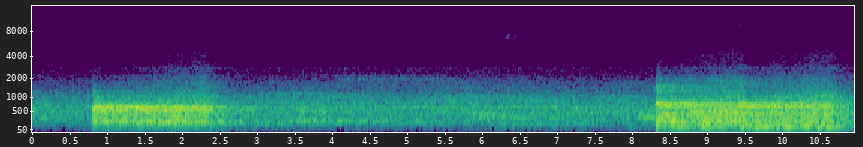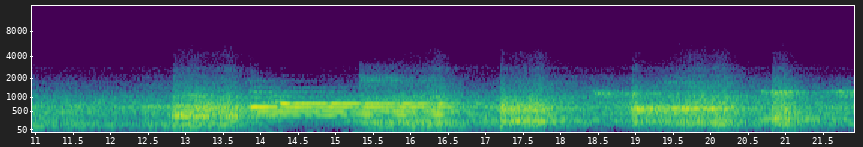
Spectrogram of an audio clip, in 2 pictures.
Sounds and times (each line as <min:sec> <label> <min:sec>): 0:12.9 Sine 0:16.9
